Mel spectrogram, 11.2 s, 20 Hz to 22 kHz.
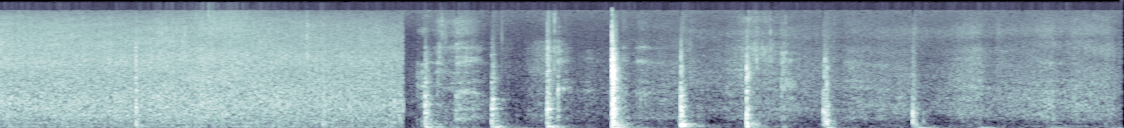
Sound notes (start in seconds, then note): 3.7 feet thudding; 7.6 Mercer breathing softly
